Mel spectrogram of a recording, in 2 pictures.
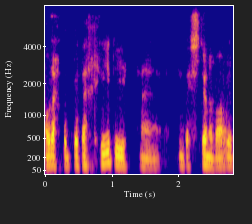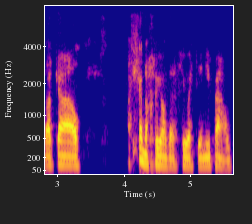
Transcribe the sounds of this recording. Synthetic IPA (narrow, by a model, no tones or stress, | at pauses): wɾaχb̥oːd̚bɨðaχiːdi | əː | ɪnvɛstjɔnəvɔvɨðarɡaːlˠ | aɬanɔχrɪɔðɛχiwɛdɪnibawb̥̚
